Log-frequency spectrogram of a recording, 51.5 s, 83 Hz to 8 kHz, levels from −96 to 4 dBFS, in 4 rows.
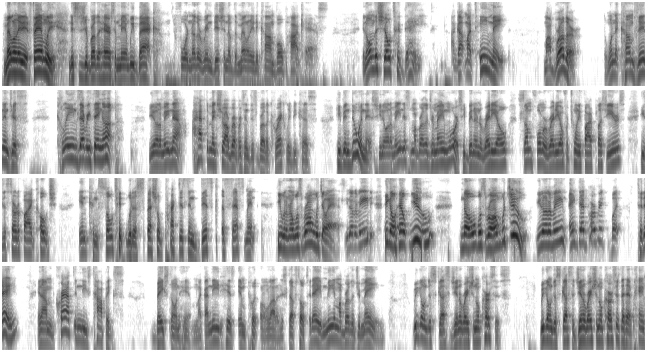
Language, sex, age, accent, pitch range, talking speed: English, male, 40-59, American, 125-190 Hz, 200 wpm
